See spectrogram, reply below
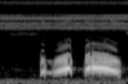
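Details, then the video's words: Spotted dove whose voice is praised as exceptional by hobbyists who lure wild doves: a single two-part coo, a brief note sliding into a longer mellow hollow one, over a faint steady high hum. "SUARA TERKUKUR INI SANGAT ISTIMEWA"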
